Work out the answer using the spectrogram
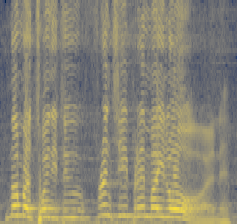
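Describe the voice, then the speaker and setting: A man working as venue game announcer, calling out player numbers and names in a drawn-out, booming delivery. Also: wildly swooping pitch. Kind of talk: arena player introductions.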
